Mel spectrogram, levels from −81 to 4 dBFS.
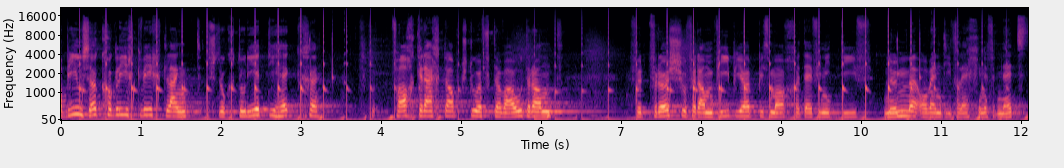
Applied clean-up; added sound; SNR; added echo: none; Gurgling / Liquid; 13 dB; none.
